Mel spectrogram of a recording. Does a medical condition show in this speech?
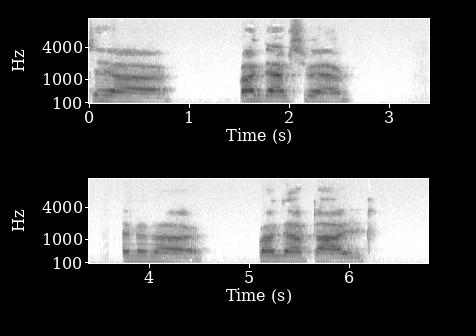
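Yes: Down syndrome; congenital.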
